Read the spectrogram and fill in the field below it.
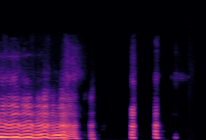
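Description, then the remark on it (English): A person gives a wavering, drawn-out imitation of a cow's moo lasting under a second, followed by a few short, sharp vocal bursts. “I like that you went with a cow noise.”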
